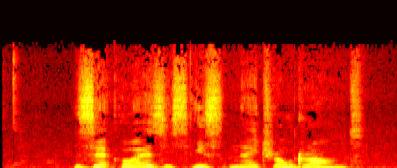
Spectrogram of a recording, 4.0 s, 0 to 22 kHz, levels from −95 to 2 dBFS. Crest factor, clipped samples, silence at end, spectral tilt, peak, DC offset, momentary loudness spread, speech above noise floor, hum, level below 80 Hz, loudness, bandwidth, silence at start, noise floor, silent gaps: 18 dB; under 0.1%; 0.35 s; -4 dB/octave; -2 dBFS; under 0.1%; 11 LU; 35 dB; none; -54 dBFS; -19 LUFS; 16.5 kHz; 0.15 s; -55 dBFS; none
